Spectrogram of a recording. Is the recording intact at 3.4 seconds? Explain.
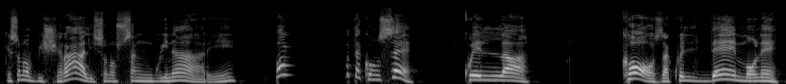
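No, there's a call audio freeze from 2.85 to 3.48 s, right after "sono viscerali sono sanguinari." The last sound fades out into nearly half a second of silence, likely because delayed packets drained the jitter buffer. The speech then picks up where it left off, about 0.6 s late, with nothing lost.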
